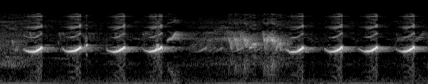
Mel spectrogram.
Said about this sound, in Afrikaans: En toe ek die punt 13 vinnige kort note lees, toe weet ek presies wie dit is. Dit is die Kaapse bos bontrokkie. Dis 'n ou klein voeltjie. Dit is hoe hulle gewoonlik klink.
